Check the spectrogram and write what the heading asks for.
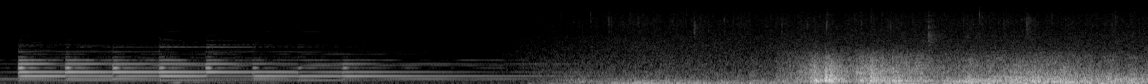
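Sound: rain shower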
